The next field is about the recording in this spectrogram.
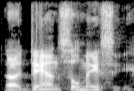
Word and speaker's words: Sulmasy: Dan Silmacy. – Silmacy. How would you spell that? – S-U-L-M-A-S-Y.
